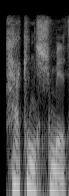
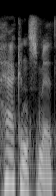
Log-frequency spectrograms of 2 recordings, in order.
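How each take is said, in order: First: The name ends with a German 'schmidt' sound. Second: The name ends with an English 'smith' sound. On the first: The speaker calls it right. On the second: The speaker calls it wrong.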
